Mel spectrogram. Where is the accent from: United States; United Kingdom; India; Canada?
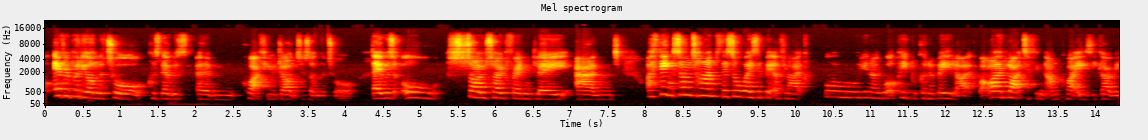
United Kingdom; Essex, East of England; I was from Essex.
